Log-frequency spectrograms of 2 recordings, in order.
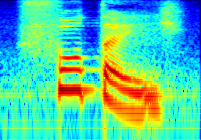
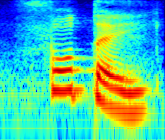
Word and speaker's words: fauteuil: An armchair is known as un fauteuil. Un fauteuil. Fauteuil. Fauteuil. L is silent.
